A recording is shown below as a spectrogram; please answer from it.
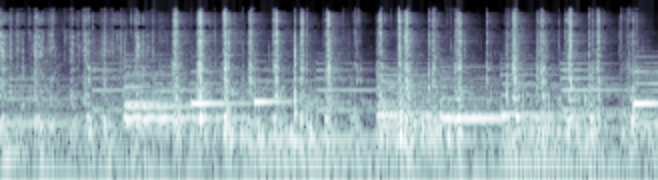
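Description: Wire whisk clicking rapidly against a glass bowl, several times a second, as eggs and sugar are beaten by hand, over background piano music.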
